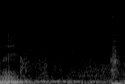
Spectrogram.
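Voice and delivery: whispered confession, almost entranced; helpless whisper. Acted. Confessing to a friend that the light drew them in, whispered. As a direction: whisper it like you're still under its spell.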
